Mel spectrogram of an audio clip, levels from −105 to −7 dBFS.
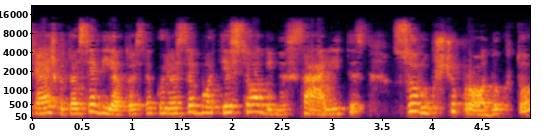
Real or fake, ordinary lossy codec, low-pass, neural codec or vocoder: fake; AAC, 48 kbps; 14.4 kHz; vocoder, 44.1 kHz, 128 mel bands, Pupu-Vocoder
